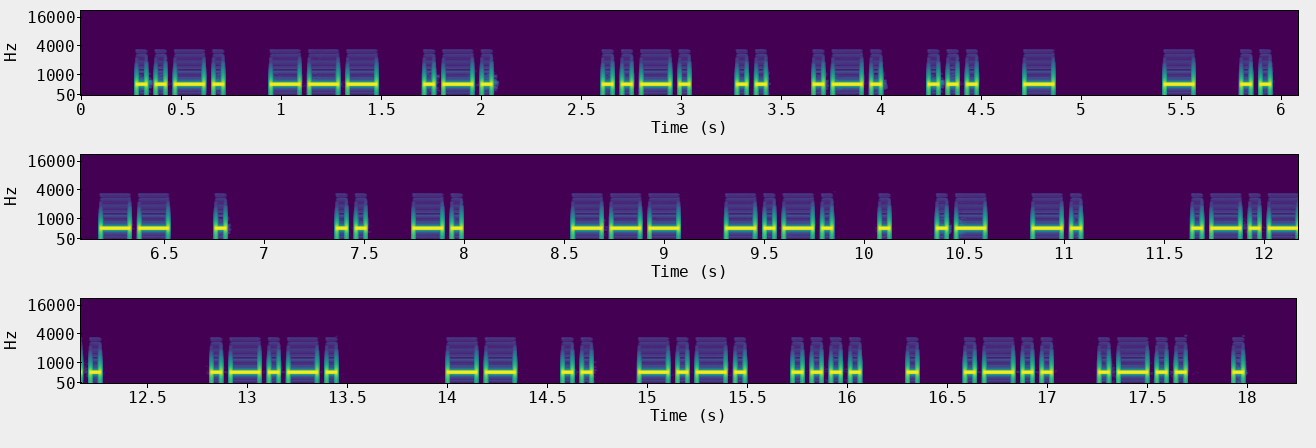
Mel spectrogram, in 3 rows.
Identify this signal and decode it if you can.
Morse code, heard as a keyed tone, about 25 wpm, spaced as for 20 wpm, 550 Hz. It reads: FOR FIRST TIME IN OCEAN <AR> <AR> MICHELLE
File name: podcast / News headlines-1x-25x20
